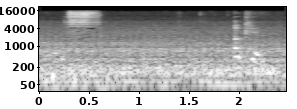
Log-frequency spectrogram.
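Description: A short hissing 's' sound from a child's voice about half a second in, over steady low background noise.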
